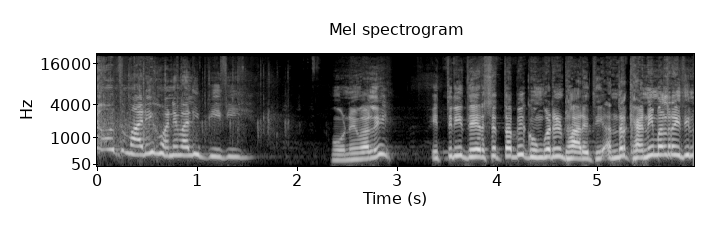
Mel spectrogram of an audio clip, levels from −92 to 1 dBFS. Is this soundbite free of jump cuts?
yes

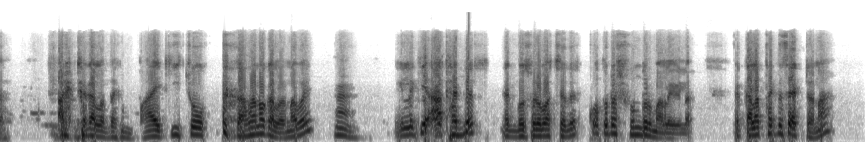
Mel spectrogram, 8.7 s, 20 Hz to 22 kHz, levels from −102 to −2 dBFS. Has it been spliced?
yes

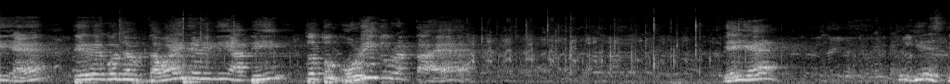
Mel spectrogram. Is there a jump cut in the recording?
no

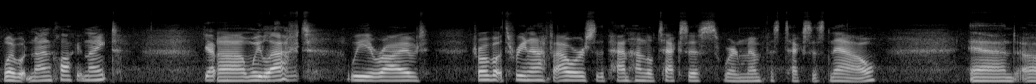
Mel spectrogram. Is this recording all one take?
yes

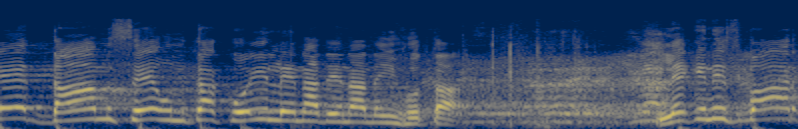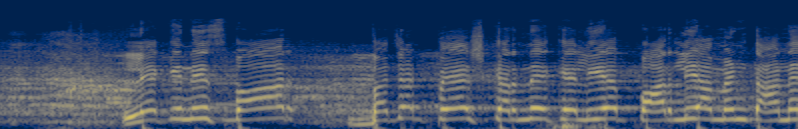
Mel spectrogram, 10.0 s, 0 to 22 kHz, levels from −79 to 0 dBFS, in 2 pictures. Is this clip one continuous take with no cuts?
yes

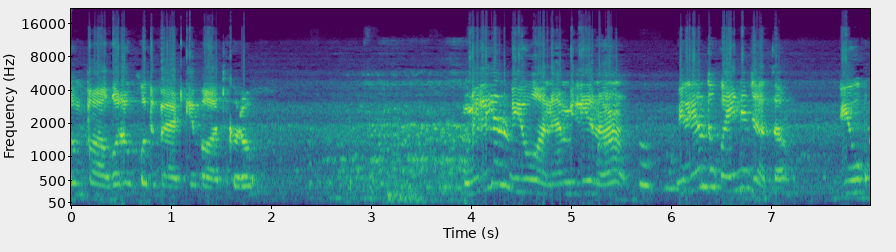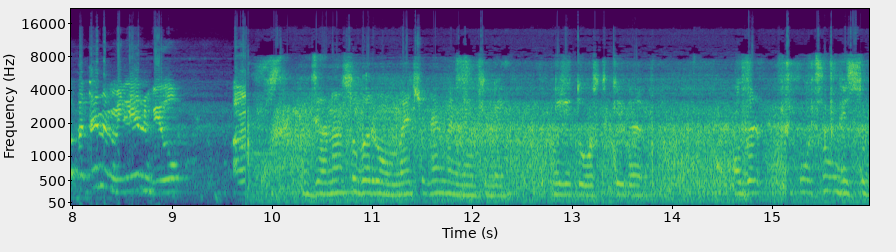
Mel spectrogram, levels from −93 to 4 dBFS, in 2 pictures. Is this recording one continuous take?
no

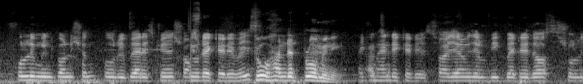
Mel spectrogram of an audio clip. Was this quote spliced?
yes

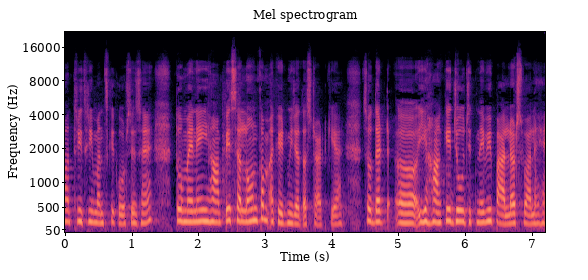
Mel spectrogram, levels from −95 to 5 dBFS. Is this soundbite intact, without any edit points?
yes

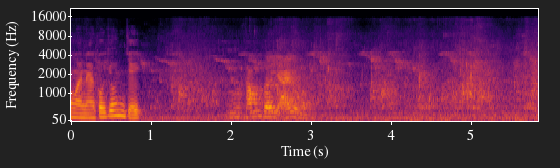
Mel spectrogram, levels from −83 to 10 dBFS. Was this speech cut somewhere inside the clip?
no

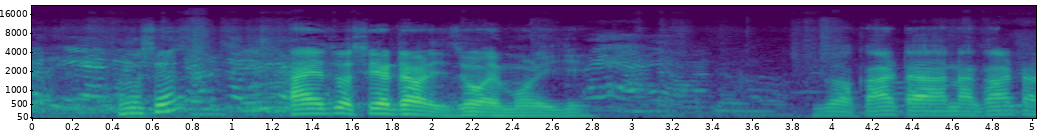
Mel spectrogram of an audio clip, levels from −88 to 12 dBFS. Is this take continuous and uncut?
yes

